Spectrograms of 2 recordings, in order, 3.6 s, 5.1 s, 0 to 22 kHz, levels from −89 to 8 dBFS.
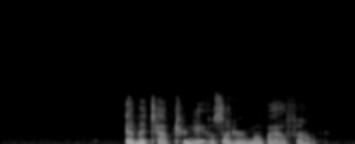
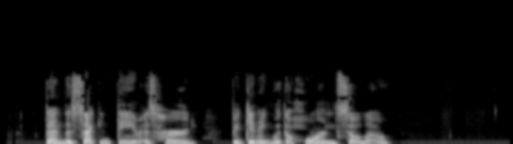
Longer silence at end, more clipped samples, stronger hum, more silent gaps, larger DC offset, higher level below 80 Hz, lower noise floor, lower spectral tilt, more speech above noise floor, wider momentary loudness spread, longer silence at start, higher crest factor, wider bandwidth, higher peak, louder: second, 0.4 s vs 1.25 s; neither; neither; neither; neither; about the same, -70 dBFS vs -72 dBFS; first, -81 dBFS vs -70 dBFS; first, -6.5 dB/octave vs -4 dB/octave; about the same, 46 dB vs 47 dB; about the same, 10 LU vs 10 LU; first, 1.25 s vs 0.45 s; about the same, 22 dB vs 24 dB; second, 7.8 kHz vs 11 kHz; second, -14 dBFS vs 0 dBFS; second, -36 LUFS vs -23 LUFS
